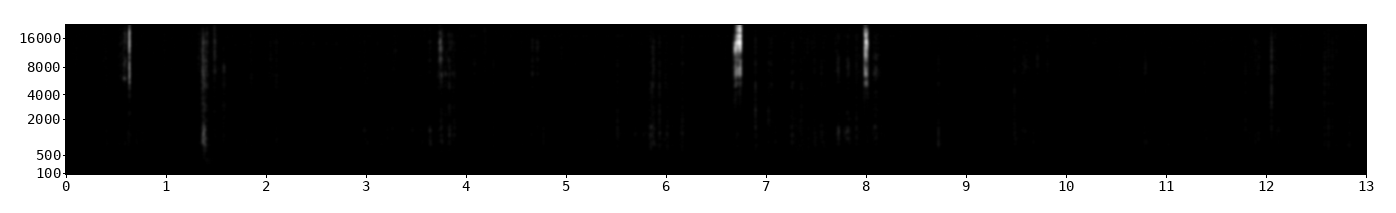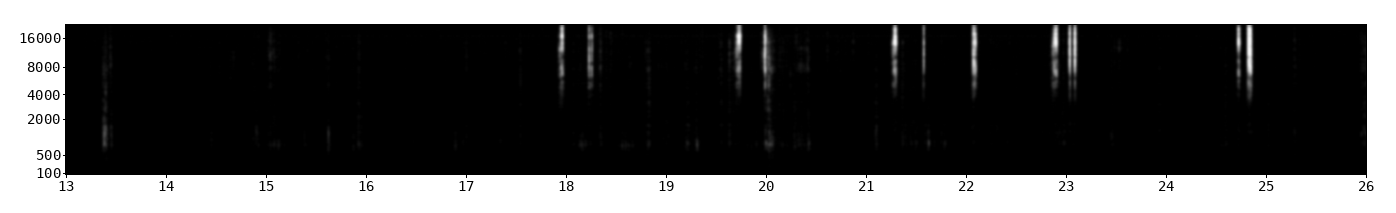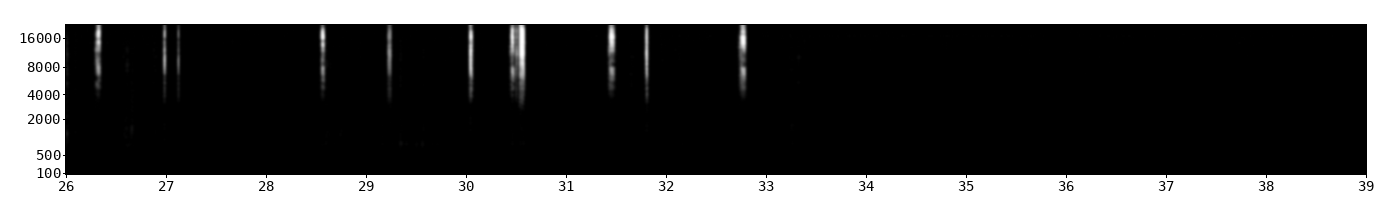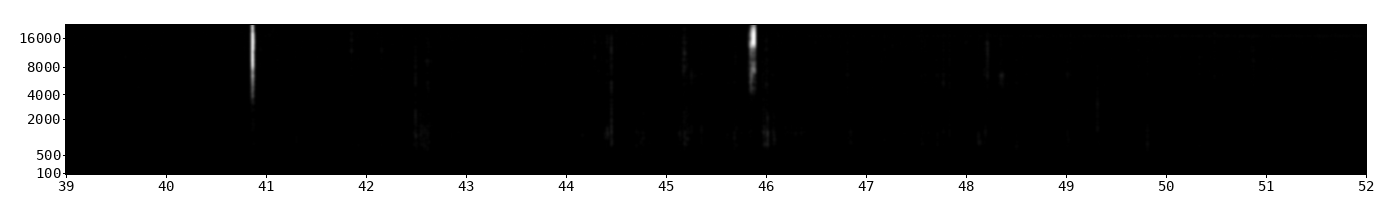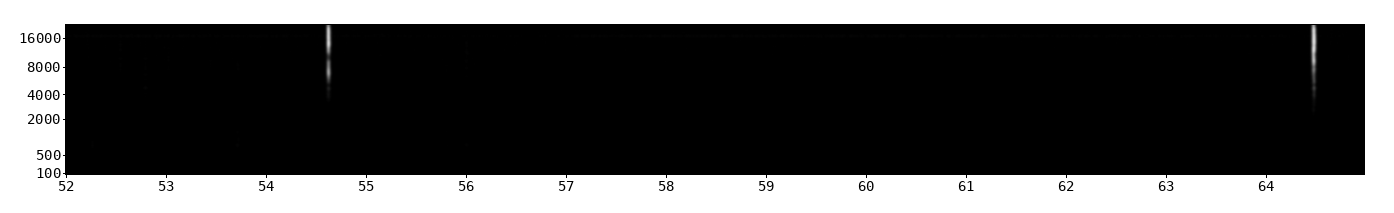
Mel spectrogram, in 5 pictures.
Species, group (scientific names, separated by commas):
Sorapagus catalaunicus, Orthoptera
